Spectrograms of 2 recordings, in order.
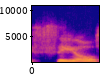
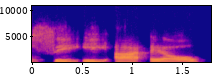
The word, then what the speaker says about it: Ceil: Ceil, Ceil, like the singer, but not spelled like that.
